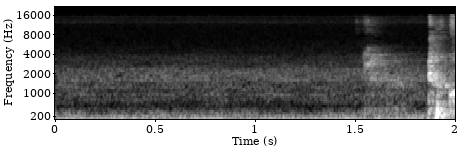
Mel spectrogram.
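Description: Near silence: room tone with a faint steady low hum, then a man's voice starts again at the very end.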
